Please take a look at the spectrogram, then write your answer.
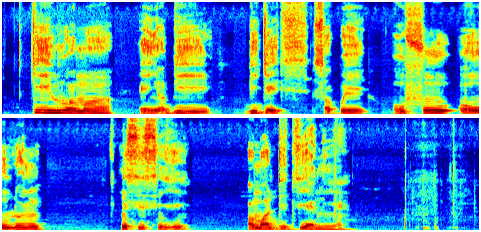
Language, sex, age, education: Yoruba, male, 30-45, tertiary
